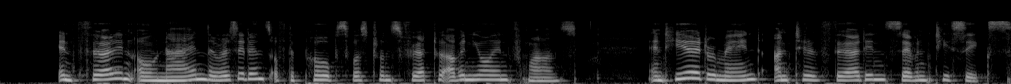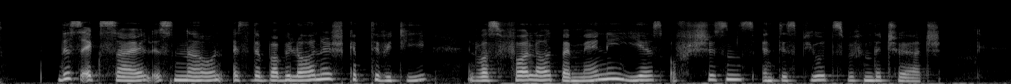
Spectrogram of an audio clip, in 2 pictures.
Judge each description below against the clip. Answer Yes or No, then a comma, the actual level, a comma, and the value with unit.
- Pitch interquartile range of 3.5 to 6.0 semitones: No, average, 2.9 semitones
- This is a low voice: No, high, 195 Hz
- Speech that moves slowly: Yes, slow, 120 wpm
